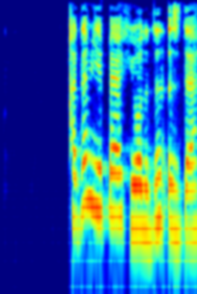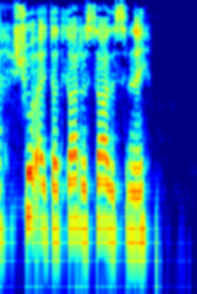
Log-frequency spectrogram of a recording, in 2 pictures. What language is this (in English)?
Uyghur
